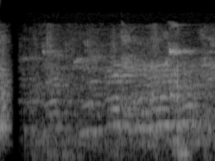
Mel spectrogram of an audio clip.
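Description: Faint game ambience from an indoor basketball court, starting after a brief dropout at the start.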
